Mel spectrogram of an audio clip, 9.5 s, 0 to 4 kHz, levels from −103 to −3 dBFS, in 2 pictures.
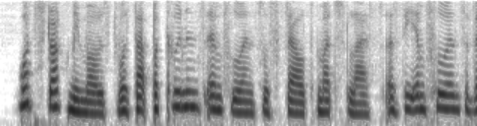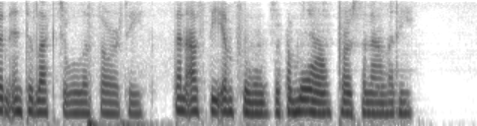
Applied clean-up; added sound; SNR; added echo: neural mask model Resemble Enhance denoiser.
